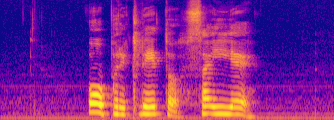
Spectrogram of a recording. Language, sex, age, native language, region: Slovenian, female, 60+, Slovenian, Drava region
